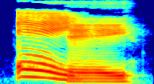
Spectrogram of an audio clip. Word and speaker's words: Emil: There's also the interesting choice of not having all the children pronounce Emil's name the same way, even though the movie opens with a pronunciation guide. Like, literally, if you haven't watched this movie, you guys, I've never seen anything like it. It opens, and it's like, Emil and the Detectives, and then it's like, pronounced A-mil. – And then there's an image of a mill.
